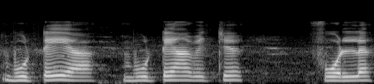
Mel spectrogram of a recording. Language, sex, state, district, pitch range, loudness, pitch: Punjabi, female, Punjab, Fazilka, 180-200 Hz, -14 LUFS, 185 Hz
